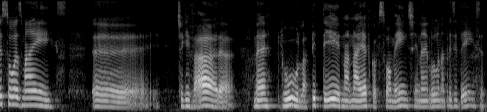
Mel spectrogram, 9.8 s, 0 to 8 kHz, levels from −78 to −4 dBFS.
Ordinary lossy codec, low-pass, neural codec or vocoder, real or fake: none; none; none; real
